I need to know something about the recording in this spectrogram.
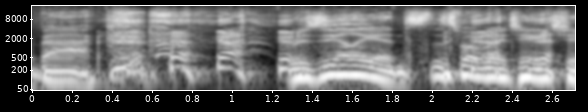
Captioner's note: both laughing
